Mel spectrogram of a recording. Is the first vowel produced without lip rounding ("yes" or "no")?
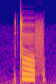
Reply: no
